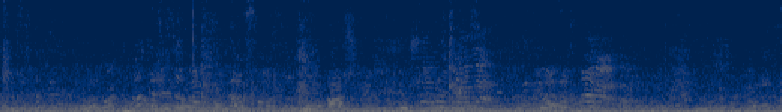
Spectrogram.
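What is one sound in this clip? Many sheep bleat in a crowded pen.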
